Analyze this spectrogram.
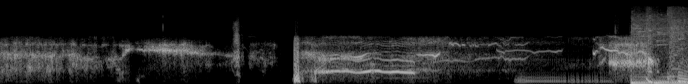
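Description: Heavy, raspy breathing over a phone line from callers in a call-in ticket contest: thin, tinny huffs and wheezy, throaty rasps, broken by a few sharp clicks before music starts at the end.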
